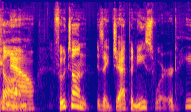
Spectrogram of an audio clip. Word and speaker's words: futon: The American pronunciation is futon. Right. Right. I would pronounce it as futon.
